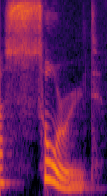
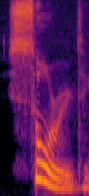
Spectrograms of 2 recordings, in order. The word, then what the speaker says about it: sword: two edged sword 여기서 sword 발음할 때 W 발음 안 됩니다 그래서 sword sword 요렇게 발음하시는 입으로부터 came a sharp to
